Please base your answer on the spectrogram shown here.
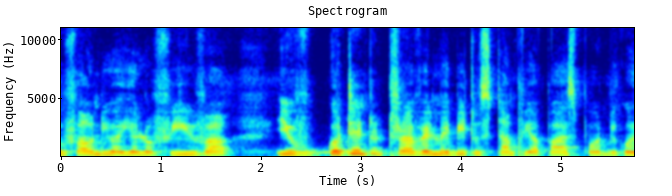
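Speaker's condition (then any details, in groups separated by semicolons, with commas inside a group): No condition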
